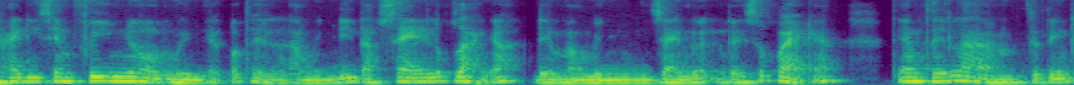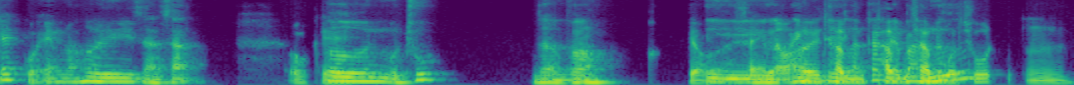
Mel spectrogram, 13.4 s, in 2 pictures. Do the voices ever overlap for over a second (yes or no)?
yes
